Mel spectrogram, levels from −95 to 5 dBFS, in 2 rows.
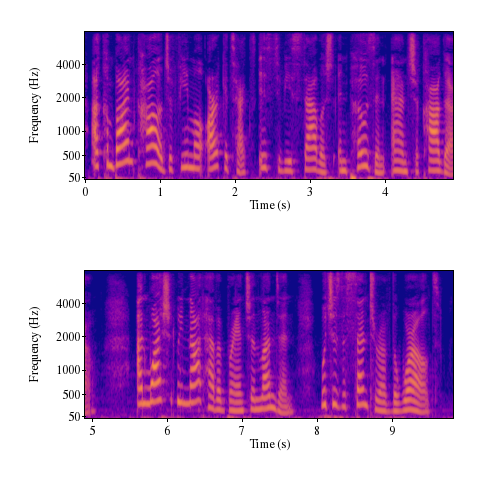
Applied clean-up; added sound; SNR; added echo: none; none; none; none.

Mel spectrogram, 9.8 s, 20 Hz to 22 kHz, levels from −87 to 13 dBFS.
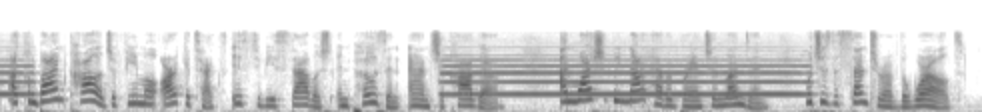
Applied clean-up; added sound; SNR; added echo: none; Wind instrument, woodwind instrument; 4 dB; none.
